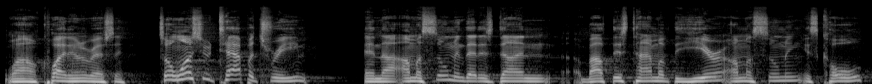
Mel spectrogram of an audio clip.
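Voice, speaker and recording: A man with a somewhat high voice hosts a casual ham radio chat. He sounds curious and informal, and his voice carries a long reverberant tail. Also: a bit bright. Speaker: livestream host, amateur radio operator. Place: radio room.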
